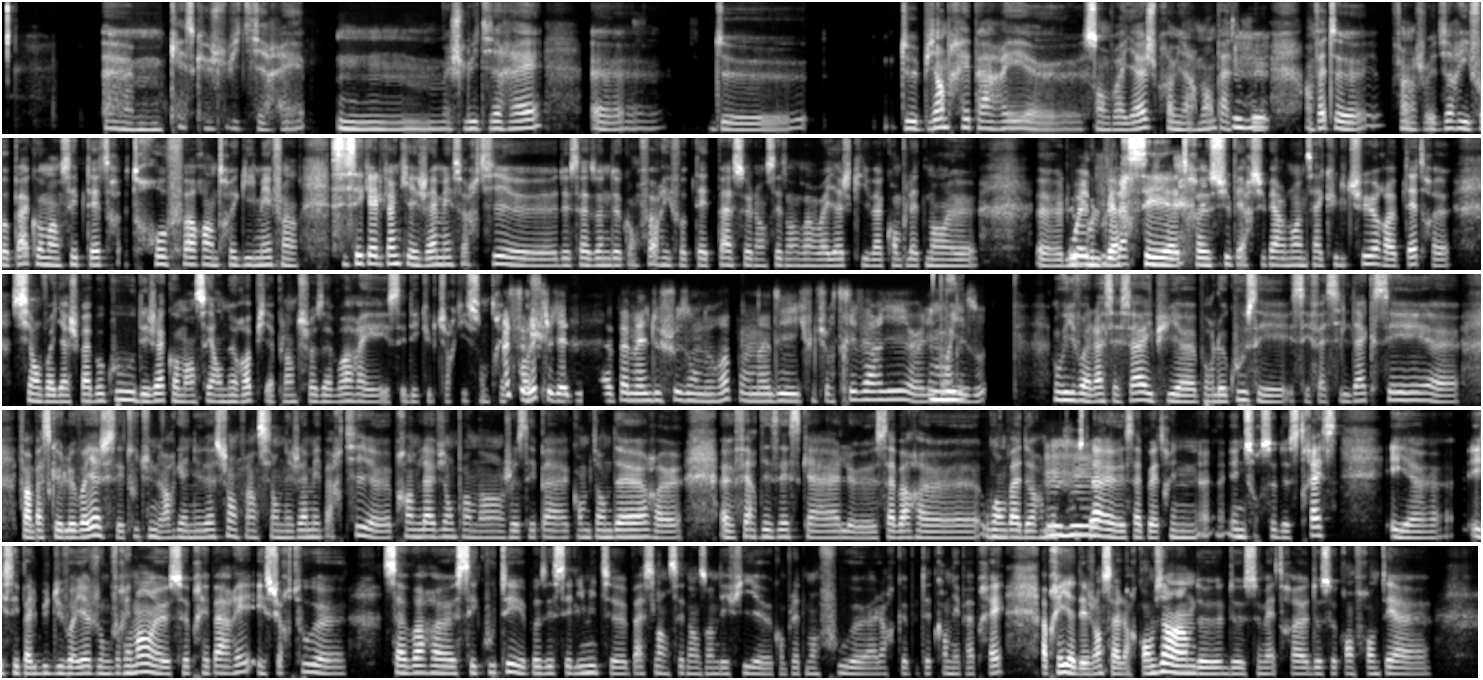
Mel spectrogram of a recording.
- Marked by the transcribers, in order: tapping; laugh; other background noise
- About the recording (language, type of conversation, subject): French, podcast, Peux-tu raconter une aventure qui a changé ta façon de voir les choses ?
